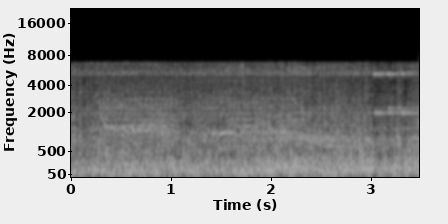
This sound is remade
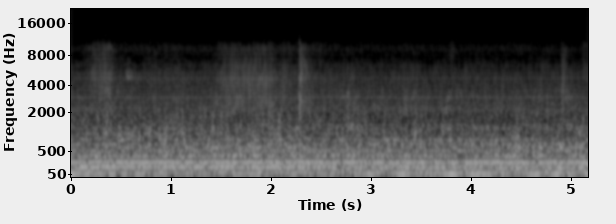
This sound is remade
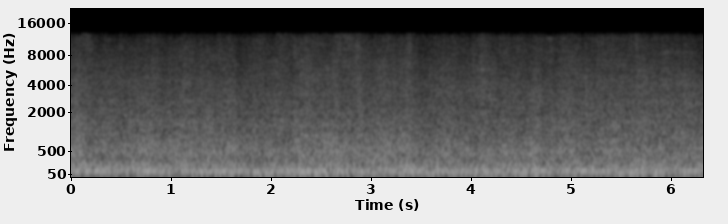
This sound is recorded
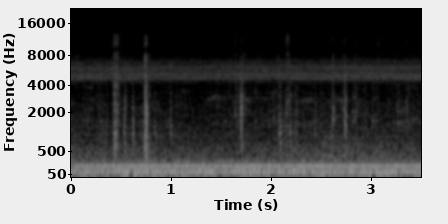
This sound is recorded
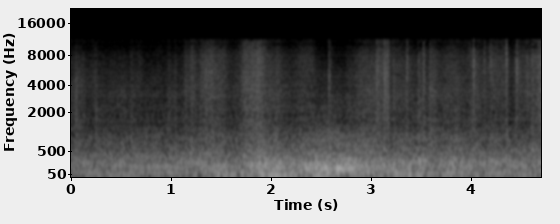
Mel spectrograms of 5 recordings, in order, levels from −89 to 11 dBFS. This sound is remade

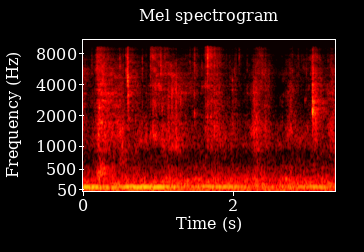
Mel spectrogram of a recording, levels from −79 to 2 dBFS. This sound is remade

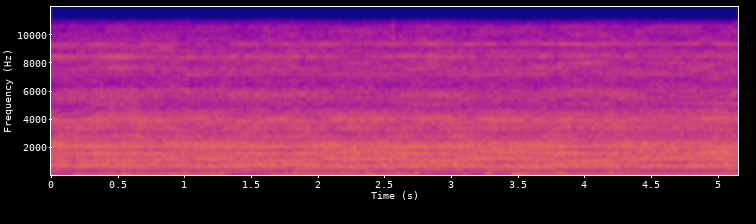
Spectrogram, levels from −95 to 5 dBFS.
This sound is remade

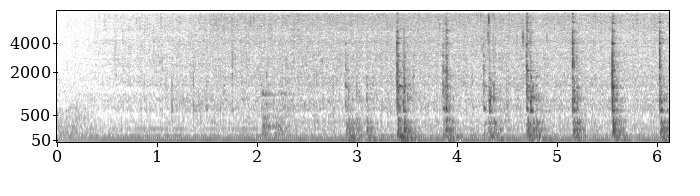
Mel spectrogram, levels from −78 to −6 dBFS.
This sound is recorded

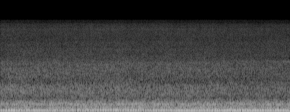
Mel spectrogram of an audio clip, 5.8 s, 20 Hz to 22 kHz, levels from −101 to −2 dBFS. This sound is remade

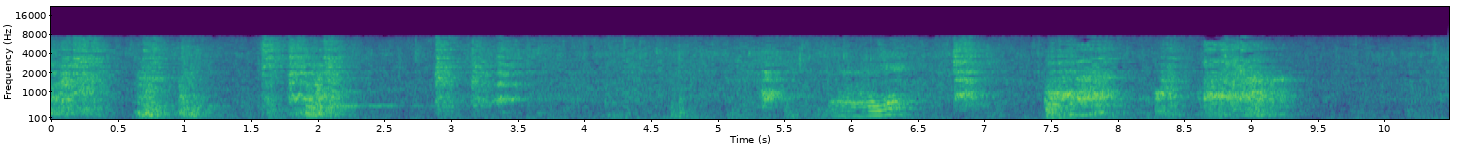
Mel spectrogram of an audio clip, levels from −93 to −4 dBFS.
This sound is remade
